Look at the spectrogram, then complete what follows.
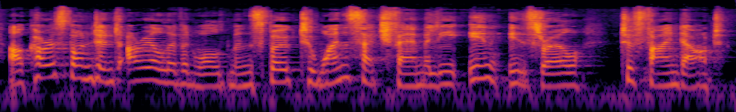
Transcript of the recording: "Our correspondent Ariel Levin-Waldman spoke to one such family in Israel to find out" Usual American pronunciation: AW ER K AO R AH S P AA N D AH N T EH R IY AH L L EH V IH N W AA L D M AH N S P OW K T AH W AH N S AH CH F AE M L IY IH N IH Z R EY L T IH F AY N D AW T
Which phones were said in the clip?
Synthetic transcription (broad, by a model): AW ER K AO R AH S P AA N D AH N T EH R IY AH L L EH V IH N W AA L D M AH N S P OW K T AH W AH N S AH CH F AE M L IY IH N IH Z R EY L T IH F AY N D AW T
